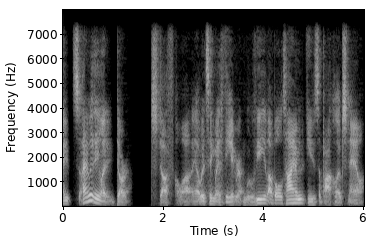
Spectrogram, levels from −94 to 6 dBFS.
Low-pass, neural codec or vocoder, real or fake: 7.2 kHz; codec, 16 kHz, 0.5 kbps, FreqCodec, larger model; fake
